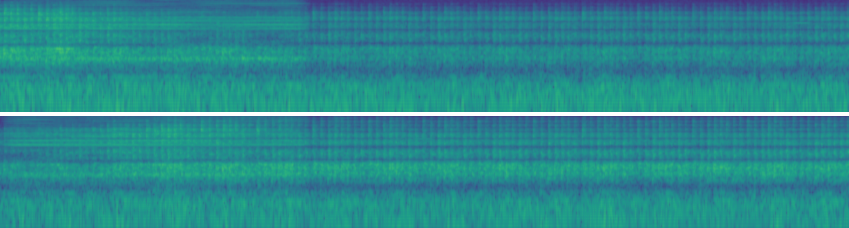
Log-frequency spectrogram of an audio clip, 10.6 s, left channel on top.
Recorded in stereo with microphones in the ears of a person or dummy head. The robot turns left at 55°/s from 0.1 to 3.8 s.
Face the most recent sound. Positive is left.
turn(degrees=-135)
